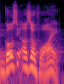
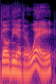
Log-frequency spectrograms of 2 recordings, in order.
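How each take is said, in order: First: It is said in a German accent. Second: It is said in an American accent. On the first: "if we had a German sentence" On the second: "if we had an American sentence"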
